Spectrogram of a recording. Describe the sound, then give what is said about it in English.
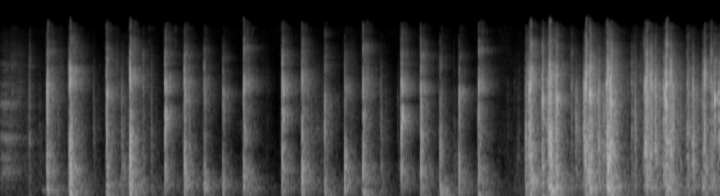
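Dance shoes strike a hard floor in crisp, rhythmic taps during an echo game in a dance class taught by a blind instructor, a steady patterned phrase, then after a brief pause a faster, louder flurry of clattering steps. No one speaks. “The shoes make the sound, and it's an easy form to catch onto because it's basically playing an instrument with your feet, so you rely tremendously on sound.”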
